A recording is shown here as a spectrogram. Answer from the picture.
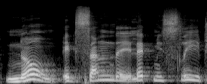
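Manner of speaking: put-on a small girl begging to sleep on; sleepy child. Seven-year-old daughter refusing to wake, sleepy whine. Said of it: "she said, rolling over".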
